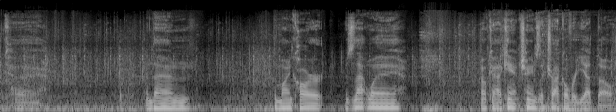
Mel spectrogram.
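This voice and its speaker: A man's voice: low-pitched, steady tone, extremely slow, pauses often, noisy background. A man giving casual livestream commentary on a game, thinking aloud in informal, slangy asides.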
